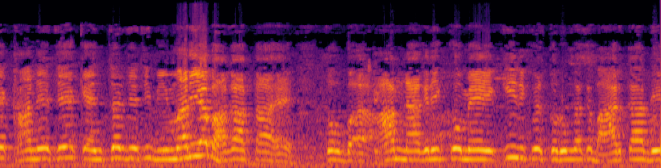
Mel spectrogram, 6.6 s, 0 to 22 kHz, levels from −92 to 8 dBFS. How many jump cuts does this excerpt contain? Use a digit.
0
